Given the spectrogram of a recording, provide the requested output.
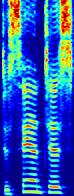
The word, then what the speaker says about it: DeSantis: be dasantis desantisantes but a lot of Italians make it a little bit more Americanized and Mike could just go with DeSantis no one really knows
